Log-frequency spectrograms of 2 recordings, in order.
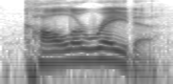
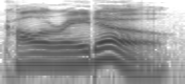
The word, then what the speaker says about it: Colorado: In Texas, that city is pronounced Colorado. Colorado. Not Colorado.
